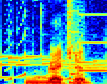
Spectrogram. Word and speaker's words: wretched: There's still alliteration when the W is silent. Wendy's Wretched Watchtower. I think so, because you're... No, I think you're still making a W. Wretched.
